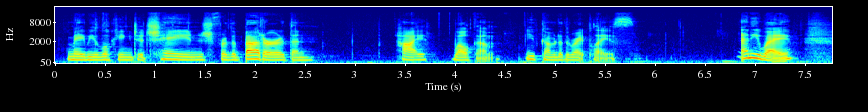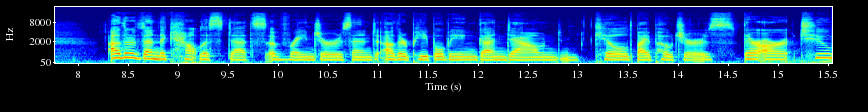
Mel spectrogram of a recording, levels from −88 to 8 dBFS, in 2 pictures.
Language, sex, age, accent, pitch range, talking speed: English, female, 10-29, American, 170-200 Hz, 145 wpm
